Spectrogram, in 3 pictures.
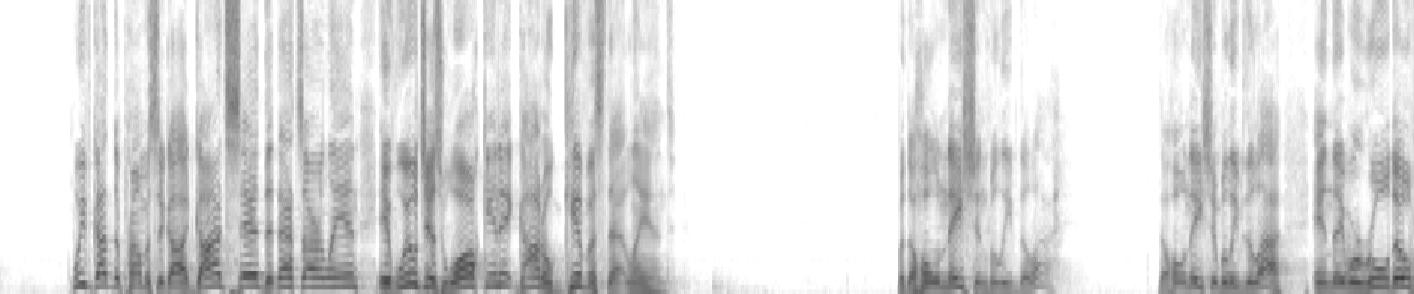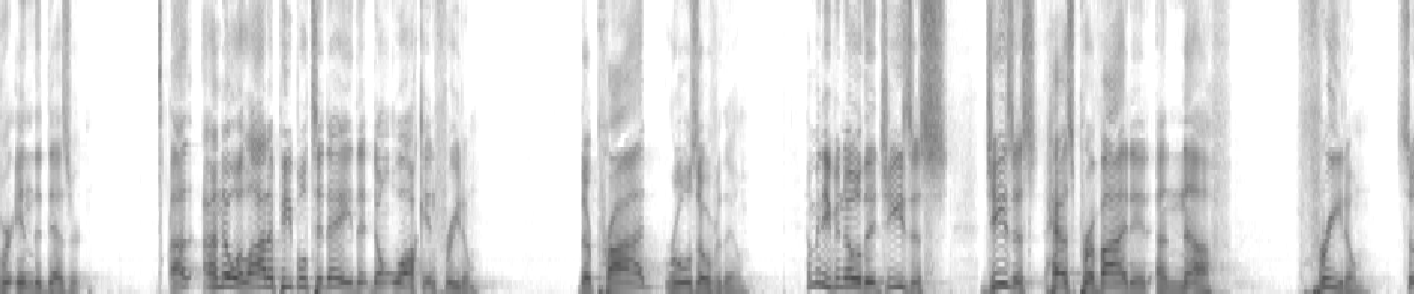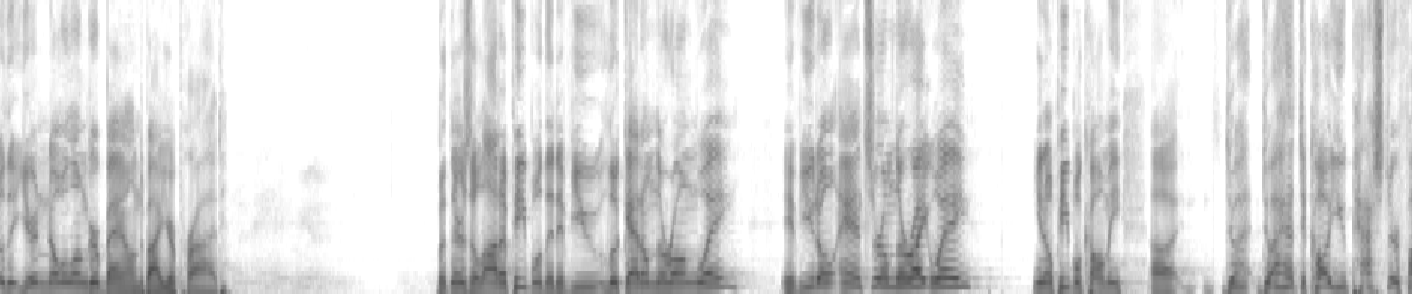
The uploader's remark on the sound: Preached at Gospel Lighthouse in Bossier City, La.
